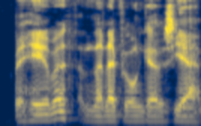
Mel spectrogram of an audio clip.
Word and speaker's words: behemoth: It's called a behemoth. That's how it's pronounced.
